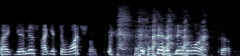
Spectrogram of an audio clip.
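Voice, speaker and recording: A man speaks with a Southern US accent and lively intonation. The sound is dry and close, with no echo. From Arkansas, Ozarks. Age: 60s. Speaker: author. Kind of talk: radio interview. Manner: halting.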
